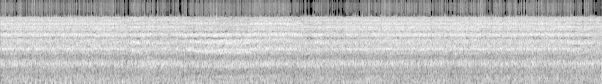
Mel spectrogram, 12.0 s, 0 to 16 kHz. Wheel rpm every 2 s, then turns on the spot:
230, 220, 220, 230, 230, 230.
none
